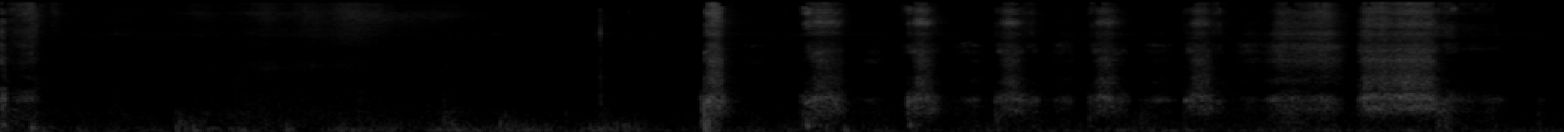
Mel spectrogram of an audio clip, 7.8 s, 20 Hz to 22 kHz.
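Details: Quiet rhythmic snorting breaths with short noisy bursts about every half second: a sleeping 2-month-old female Olde English Bulldog puppy snoring.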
